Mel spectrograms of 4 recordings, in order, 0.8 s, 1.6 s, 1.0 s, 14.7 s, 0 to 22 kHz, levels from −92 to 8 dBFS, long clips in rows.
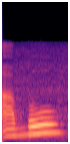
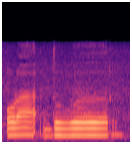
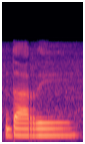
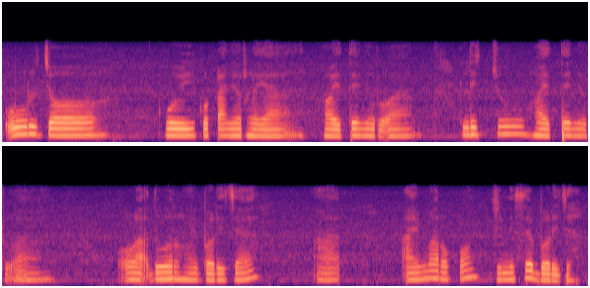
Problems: background sounds at intervals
